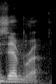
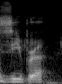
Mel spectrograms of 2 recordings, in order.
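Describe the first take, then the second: First: It is said the British way. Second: It is said the American way. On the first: The speaker calls it right. "I say zebra" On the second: The speaker calls it wrong. "Americans say zebra"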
